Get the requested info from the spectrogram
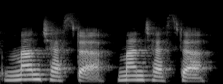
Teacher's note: you want to make sure you get the stress right here. It's on the man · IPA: /ˈmænʧɪstə/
